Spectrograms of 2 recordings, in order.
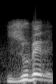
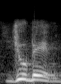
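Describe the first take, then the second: First: The name begins with a z sound. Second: The name begins with a j sound. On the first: The speaker calls it wrong. "जुबेर नहीं, जा से नहीं" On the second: The speaker calls it right. "जीम से"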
